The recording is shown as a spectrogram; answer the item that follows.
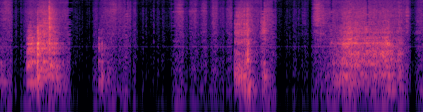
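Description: Handling sounds of a hollow dried gourd and a plastic lamp base on a wooden tabletop: short knocks and rubs in three bursts, the longest a scraping rub near the end as the gourd is pressed down onto the base.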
